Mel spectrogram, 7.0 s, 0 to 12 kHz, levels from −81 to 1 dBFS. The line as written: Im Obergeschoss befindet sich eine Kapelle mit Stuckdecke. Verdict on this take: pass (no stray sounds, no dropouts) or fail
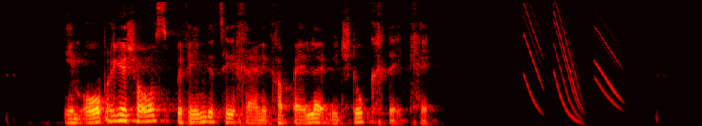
fail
